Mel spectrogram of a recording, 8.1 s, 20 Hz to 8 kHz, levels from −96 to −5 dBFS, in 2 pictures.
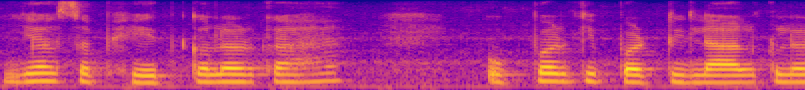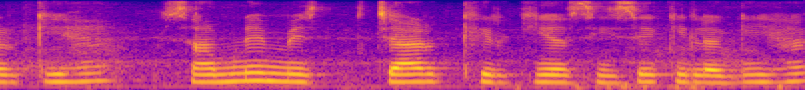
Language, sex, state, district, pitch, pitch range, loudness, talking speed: Hindi, female, Uttar Pradesh, Muzaffarnagar, 205 Hz, 195-210 Hz, -19 LUFS, 150 wpm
